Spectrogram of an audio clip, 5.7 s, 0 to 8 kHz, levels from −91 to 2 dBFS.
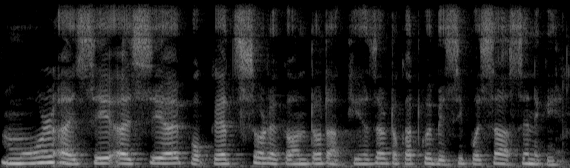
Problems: background sounds at intervals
